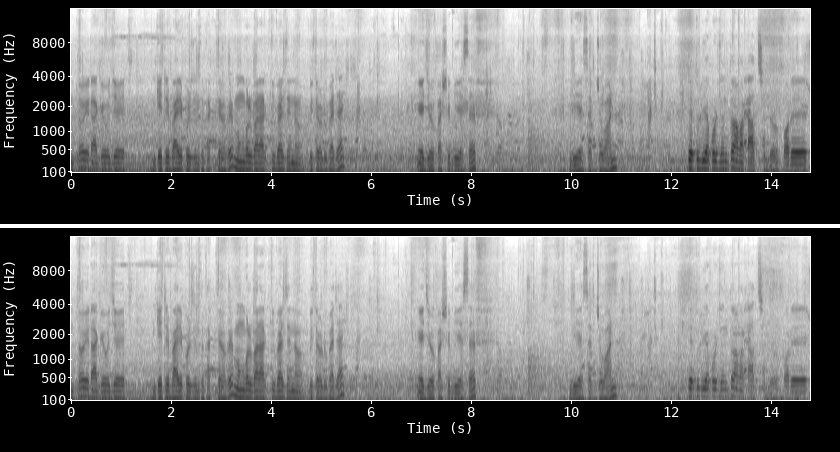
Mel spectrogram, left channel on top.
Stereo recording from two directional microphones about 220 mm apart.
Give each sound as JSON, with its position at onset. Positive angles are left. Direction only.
{"t": 0.2, "sound": "speech", "side_deg": -20}
{"t": 6.9, "sound": "speech", "side_deg": -5}
{"t": 10.1, "sound": "speech", "side_deg": -5}
{"t": 12.6, "sound": "speech", "side_deg": 10}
